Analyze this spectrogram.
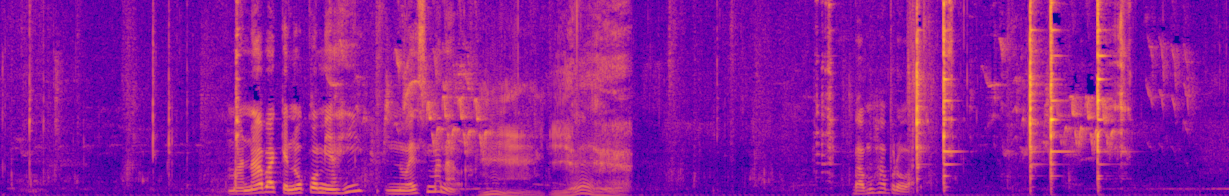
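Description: A spoon clinks against a plate.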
